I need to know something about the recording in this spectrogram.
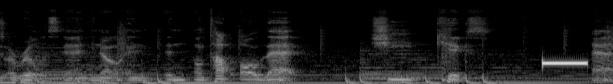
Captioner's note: beeps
